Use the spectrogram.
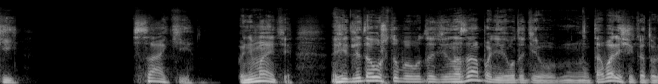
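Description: No technical faults can be heard anywhere in the recording, and the signal holds steady all the way through.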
